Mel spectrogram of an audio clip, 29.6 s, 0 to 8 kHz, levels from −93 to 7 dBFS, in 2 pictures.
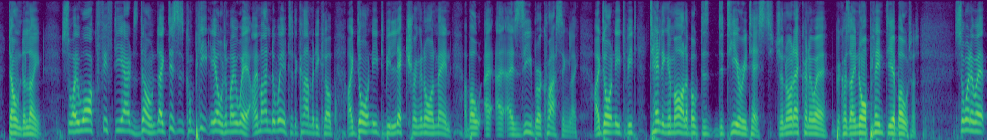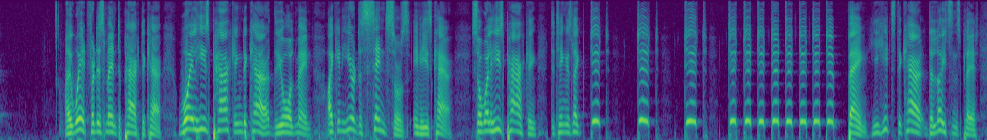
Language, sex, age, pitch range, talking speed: English, male, 30-49, 145-210 Hz, 230 wpm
